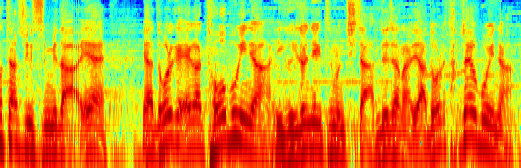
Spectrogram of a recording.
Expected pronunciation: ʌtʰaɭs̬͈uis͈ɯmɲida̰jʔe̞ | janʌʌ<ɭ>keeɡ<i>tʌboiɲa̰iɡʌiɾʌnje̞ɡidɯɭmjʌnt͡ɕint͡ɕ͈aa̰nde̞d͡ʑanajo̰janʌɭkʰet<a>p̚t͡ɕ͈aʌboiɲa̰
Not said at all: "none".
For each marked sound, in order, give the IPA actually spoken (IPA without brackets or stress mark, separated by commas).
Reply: ɭ, a, a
